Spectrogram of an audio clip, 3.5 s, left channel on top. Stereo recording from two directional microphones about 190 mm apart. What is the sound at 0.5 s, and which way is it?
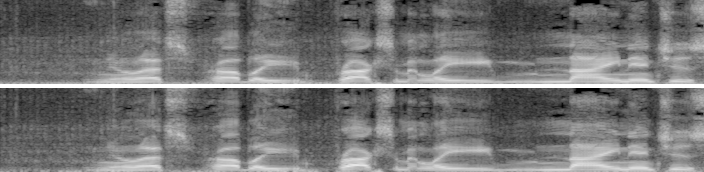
Speech, 5° right (ahead or behind).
